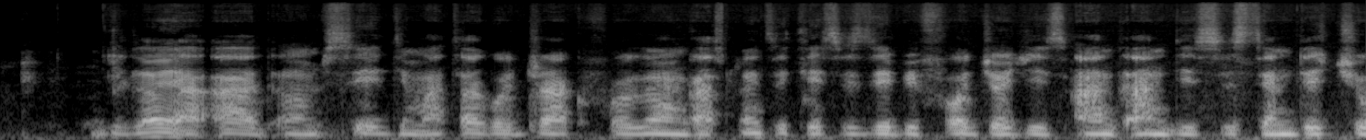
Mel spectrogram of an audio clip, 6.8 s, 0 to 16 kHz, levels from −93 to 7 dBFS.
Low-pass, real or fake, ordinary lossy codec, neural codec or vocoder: 14.4 kHz; fake; none; vocoder, 44.1 kHz, 128 mel bands, Pupu-Vocoder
